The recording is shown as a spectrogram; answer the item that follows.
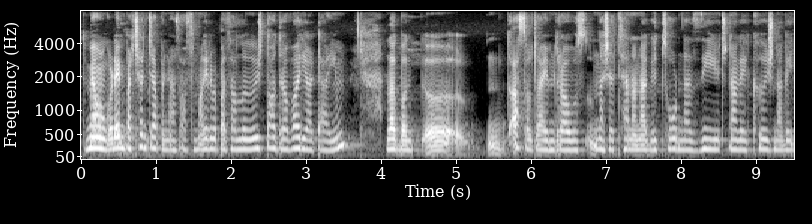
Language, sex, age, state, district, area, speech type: Kashmiri, other, 30-45, Jammu and Kashmir, Budgam, rural, spontaneous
